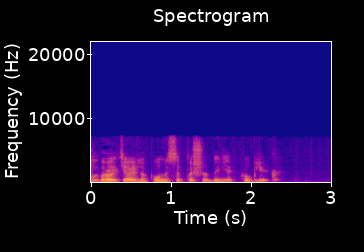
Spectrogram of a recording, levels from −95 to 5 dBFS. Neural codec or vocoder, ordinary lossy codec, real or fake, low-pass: codec, 16 kHz, 1 kbps, FunCodec, trained on Chinese and English, 50 frames a second; MP3, 64 kbps; fake; 7.2 kHz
